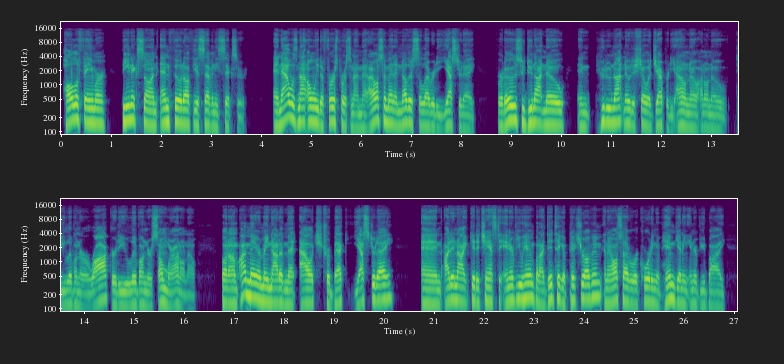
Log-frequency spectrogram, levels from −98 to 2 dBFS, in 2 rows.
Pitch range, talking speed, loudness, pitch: 125-160 Hz, 225 wpm, -19 LUFS, 140 Hz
